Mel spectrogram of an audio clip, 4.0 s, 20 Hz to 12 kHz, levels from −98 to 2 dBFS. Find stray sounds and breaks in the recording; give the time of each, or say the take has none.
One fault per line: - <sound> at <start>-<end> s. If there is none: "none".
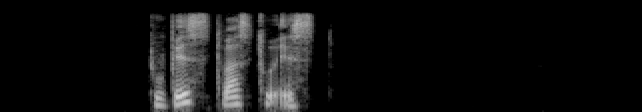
none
